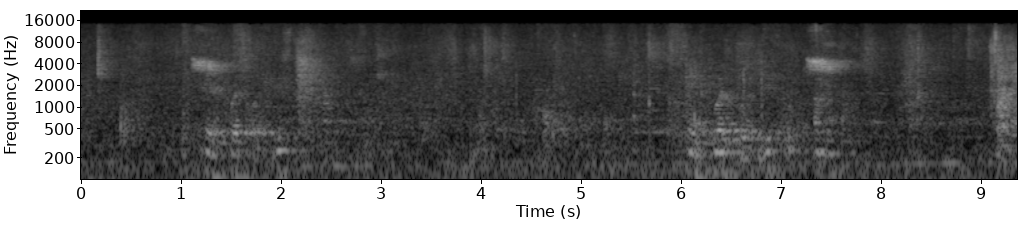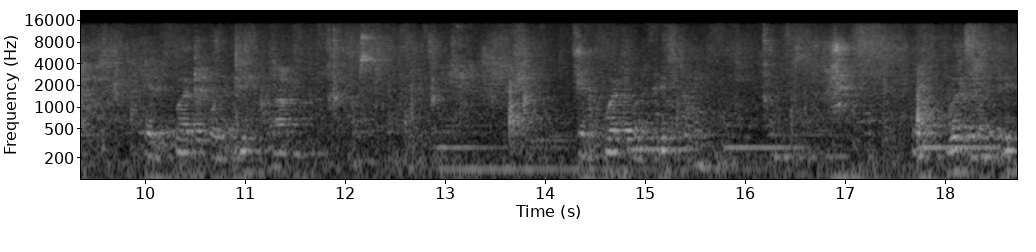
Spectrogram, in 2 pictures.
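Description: A man speaks quietly, briefly, several times.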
